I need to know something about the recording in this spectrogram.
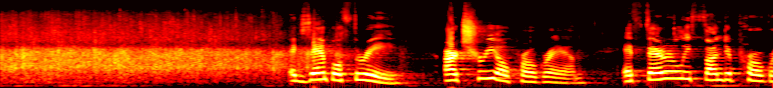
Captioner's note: applause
